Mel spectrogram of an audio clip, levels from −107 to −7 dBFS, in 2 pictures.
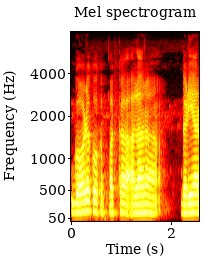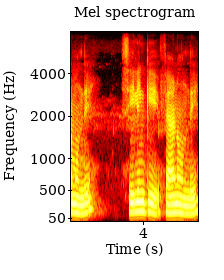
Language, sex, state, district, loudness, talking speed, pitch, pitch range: Telugu, male, Telangana, Hyderabad, -17 LUFS, 115 wpm, 140 Hz, 135-145 Hz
